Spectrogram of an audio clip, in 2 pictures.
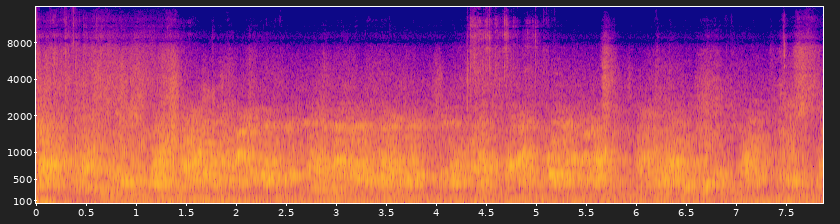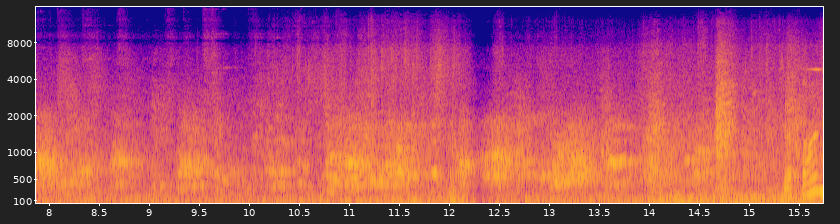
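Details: Several dogs playing together in a shelter yard in Arizona, watched by trained handlers. Scattered sharp barks and yips rise over a steady, busy wash of yard noise.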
